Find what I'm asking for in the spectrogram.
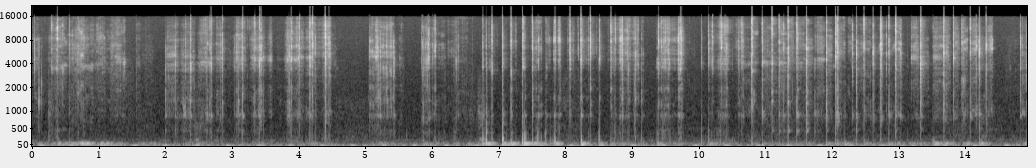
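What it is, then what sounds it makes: Painted pine cone. A large pine cone sprayed silver, with solid natural woody scales, is held in one hand close to the microphone while long pink fingernails tap and scratch across its scales. The result is a continuous stream of rapid, crisp, dry clicks and scrapes with bright high-frequency texture over a steady low hum.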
